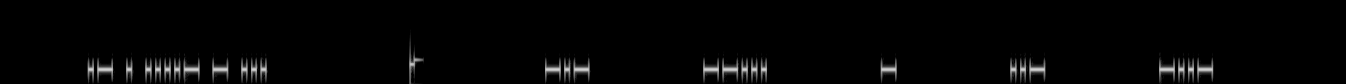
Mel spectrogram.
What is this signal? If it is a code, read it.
Morse code, heard as a keyed tone, about 25 wpm, spaced as for 11 wpm, 700 Hz. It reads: AE4TS K7TUX
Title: USA Call Signs - 5 Characters - 8x Character Spacing - 25wpm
